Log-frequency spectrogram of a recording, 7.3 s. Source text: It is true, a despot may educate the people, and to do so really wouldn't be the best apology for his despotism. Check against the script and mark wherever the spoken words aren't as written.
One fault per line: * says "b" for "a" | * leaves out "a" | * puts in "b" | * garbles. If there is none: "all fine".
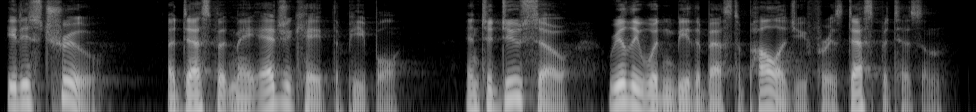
all fine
